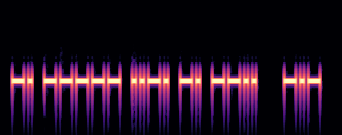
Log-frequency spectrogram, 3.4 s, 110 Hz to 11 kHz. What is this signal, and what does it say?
Morse code, heard as a keyed tone, about 30 wpm, 700 Hz. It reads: N0FNZ K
